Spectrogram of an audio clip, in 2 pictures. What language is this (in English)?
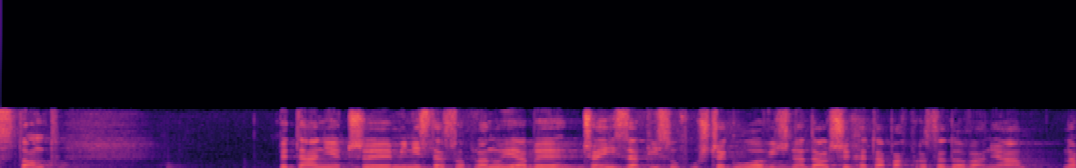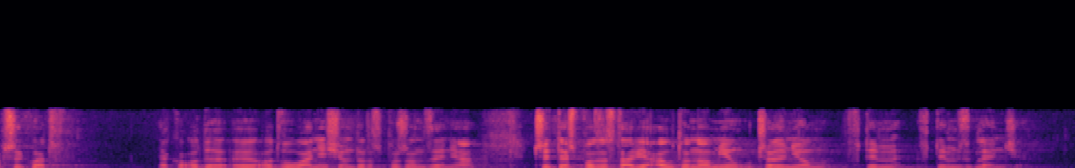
Polish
